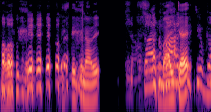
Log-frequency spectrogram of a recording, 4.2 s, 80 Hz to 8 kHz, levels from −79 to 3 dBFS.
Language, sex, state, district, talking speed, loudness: Hindi, male, Bihar, Jamui, 85 wpm, -18 LUFS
